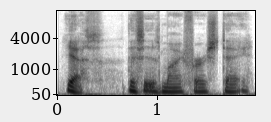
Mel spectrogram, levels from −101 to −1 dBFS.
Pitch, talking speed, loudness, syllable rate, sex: 115 Hz, 180 wpm, -20 LUFS, 3.8 syllables/s, male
